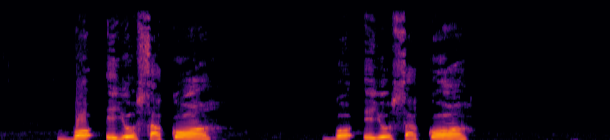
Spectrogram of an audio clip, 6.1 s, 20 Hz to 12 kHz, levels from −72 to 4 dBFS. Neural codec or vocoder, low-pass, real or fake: vocoder, 44.1 kHz, 128 mel bands every 512 samples, BigVGAN v2; 10.8 kHz; fake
